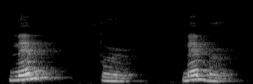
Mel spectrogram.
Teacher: 예를 들면 뭐 이렇게 되면은 이때 얘는 자음이 아니에요. 그러니까 리을 발음을 하시면 안 되고 반모음 발음인 어로 하셔야 돼요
